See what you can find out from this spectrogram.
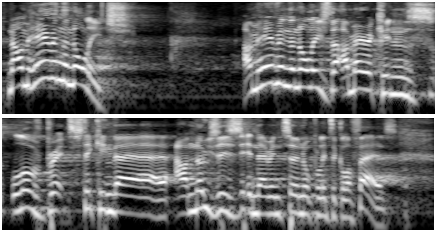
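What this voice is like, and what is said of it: Northern English accent. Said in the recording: “my Northern English accent ... it sounds ridiculous”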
